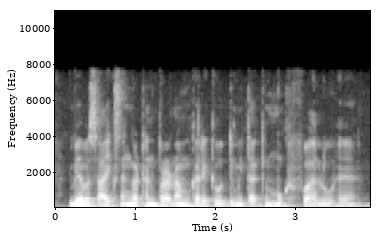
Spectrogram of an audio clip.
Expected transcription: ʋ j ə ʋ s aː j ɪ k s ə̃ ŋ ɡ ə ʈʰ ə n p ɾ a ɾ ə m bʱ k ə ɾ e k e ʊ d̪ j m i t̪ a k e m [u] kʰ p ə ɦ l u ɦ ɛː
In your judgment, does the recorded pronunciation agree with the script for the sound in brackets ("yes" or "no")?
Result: no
